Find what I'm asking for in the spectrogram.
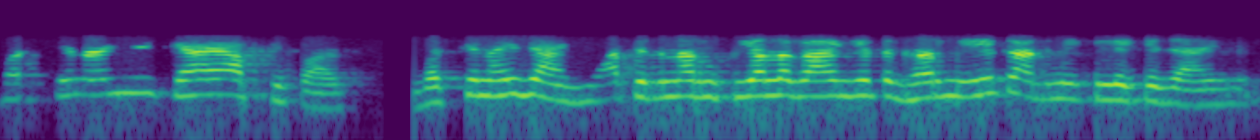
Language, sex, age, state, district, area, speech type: Hindi, female, 60+, Uttar Pradesh, Prayagraj, rural, conversation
